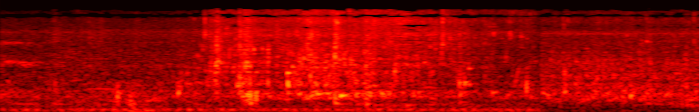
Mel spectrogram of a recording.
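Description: Water splashes as a hand scoops it.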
